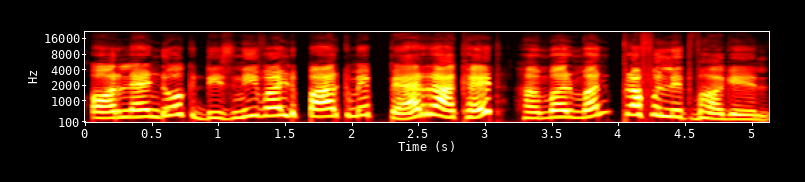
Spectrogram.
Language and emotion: Maithili, happy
